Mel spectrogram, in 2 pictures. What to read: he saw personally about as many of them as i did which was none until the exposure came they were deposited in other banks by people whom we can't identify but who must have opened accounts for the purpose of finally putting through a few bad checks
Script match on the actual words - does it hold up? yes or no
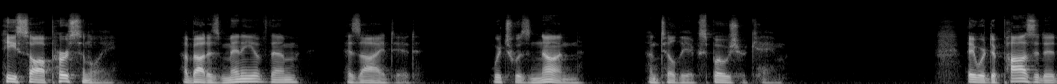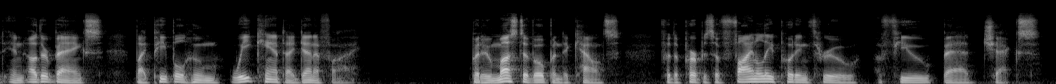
yes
